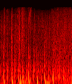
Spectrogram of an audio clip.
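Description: Rapid automatic gunfire in a video game, a dense rattle of close, loud shots fired in quick succession with no voices over it.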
